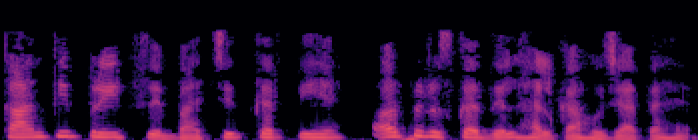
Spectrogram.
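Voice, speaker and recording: A woman's voice: mid-range voice, lively intonation, brisk, no room sound, muffled recording. A woman narrating a scripted family story as a storyteller.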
